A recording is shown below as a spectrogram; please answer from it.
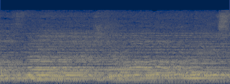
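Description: A church congregation singing a hymn together, led by singers at the front, holding long sustained notes.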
